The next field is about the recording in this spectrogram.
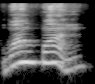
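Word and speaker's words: ワンワン: Well, wan wan is, in English, bow wow or ruff ruff, but you can all say it too because it's just pronounced like the number 1, 1, 1.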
